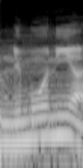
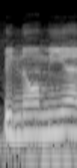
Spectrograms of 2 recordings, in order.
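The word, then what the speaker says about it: pneumonia: और निमोनिया, ये पिनोमिया नहीं है, पिनियोमिया नहीं है, ये पी साइलेंट होता है, निमोनिया पढ़ते हैं।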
